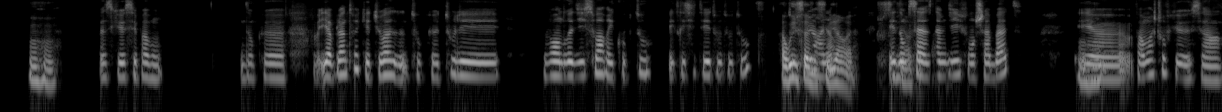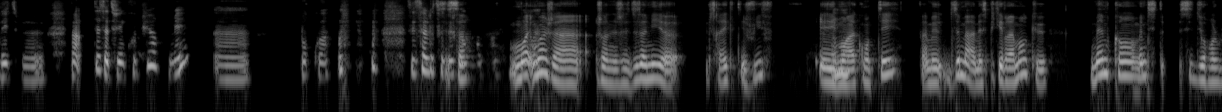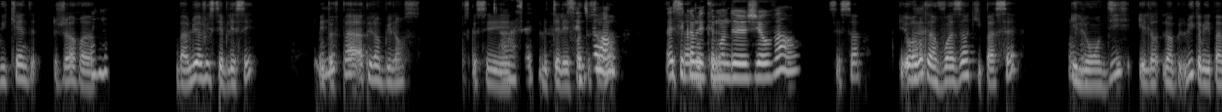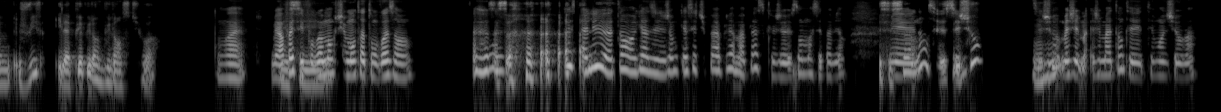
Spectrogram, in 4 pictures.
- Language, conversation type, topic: French, unstructured, Que penses-tu des débats autour du port de symboles religieux ?
- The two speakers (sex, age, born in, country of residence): female, 35-39, Thailand, France; female, 40-44, France, United States
- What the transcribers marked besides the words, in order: laugh; stressed: "voisin"; chuckle; laugh; tapping; other background noise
